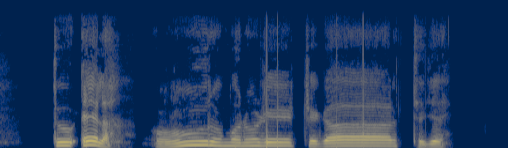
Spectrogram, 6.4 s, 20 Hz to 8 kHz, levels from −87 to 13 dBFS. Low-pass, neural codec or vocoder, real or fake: 7.2 kHz; none; real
